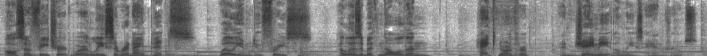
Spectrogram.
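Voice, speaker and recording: Animated male podcast host over music. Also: mid-range voice, moderate pace. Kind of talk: interviewing and scripted show outro.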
